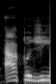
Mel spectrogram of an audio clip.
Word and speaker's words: Apogee: Tell me about, I think is Apogee, is that the correct way to pronounce it? Yes, sir.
